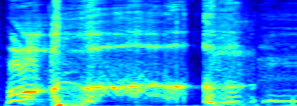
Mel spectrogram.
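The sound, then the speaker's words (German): A person imitates a cough, as in a cough-medicine advertisement, with a strained, throaty voice: two sharp bursts with a drawn-out groaning rasp between them, loud. “Oder hast du diesen Husten?”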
